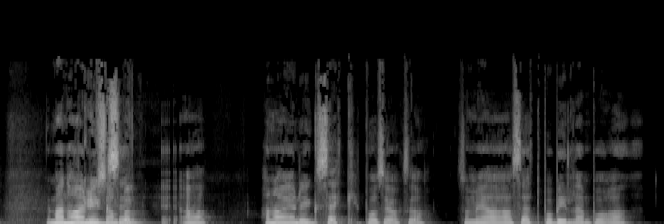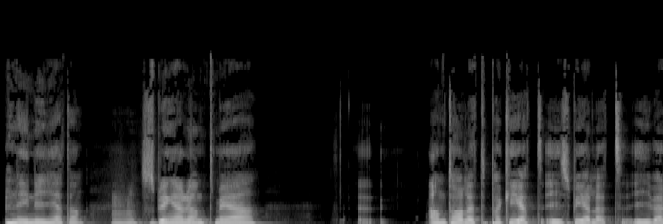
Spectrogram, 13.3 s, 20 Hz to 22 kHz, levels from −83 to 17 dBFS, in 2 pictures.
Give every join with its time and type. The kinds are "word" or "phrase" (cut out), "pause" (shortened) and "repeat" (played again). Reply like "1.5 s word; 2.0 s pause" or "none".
none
